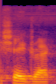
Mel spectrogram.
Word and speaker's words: Shadrach: And I say Shadrach, that's how it's actually pronounced.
